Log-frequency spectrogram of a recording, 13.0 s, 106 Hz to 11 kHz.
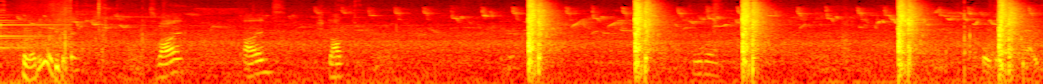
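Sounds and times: rifle shots with echo: 0:06.6 - 0:07.0, 0:07.9 - 0:08.4, 0:09.3 - 0:09.7, 0:12.4 - 0:13.0.

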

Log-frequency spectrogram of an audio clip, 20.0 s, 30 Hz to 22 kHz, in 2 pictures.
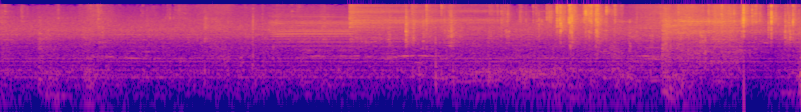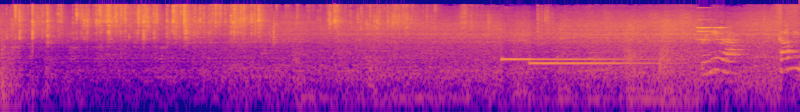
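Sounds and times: electric train rumbling: 0:12.6 - 0:20.0.

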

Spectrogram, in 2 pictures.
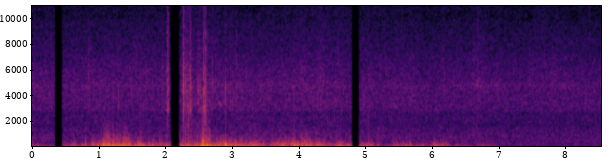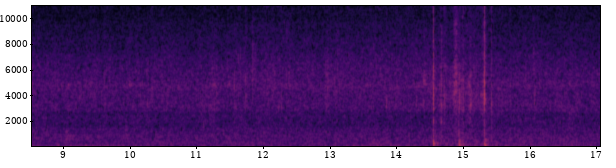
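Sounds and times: rain on wet concrete: 0:06.4 - 0:17.0.

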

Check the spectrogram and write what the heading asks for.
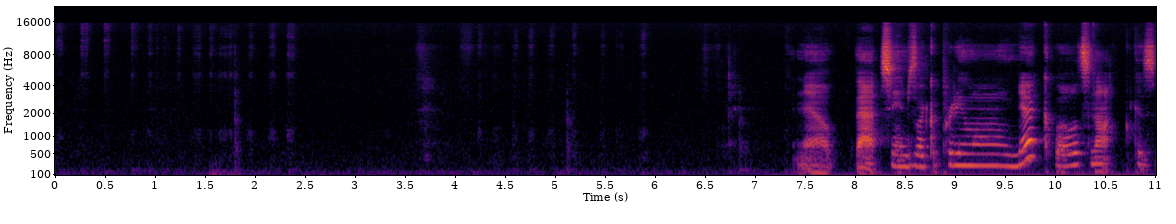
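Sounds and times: pencil scratching on paper: 0:00.0 - 0:02.5, 0:04.0 - 0:06.2.

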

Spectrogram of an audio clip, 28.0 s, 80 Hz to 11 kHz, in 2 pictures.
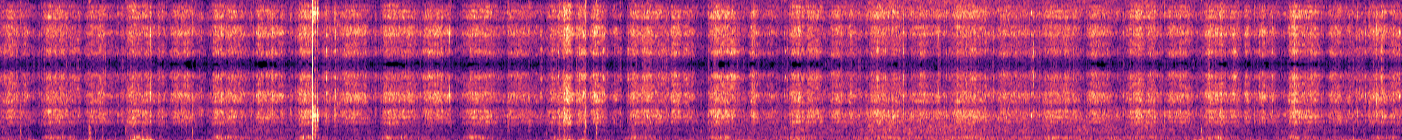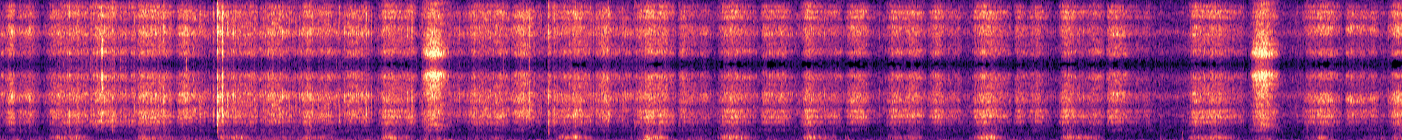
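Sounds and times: bike tyre noise: 0:00.0 - 0:28.0
hard fast breathing: 0:00.0 - 0:28.0.

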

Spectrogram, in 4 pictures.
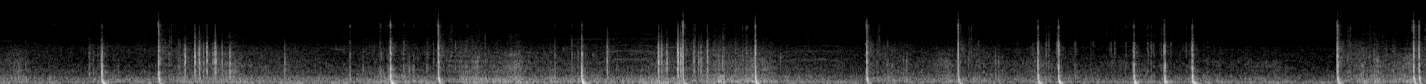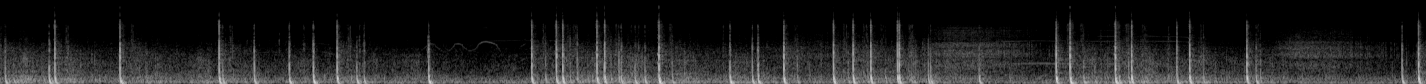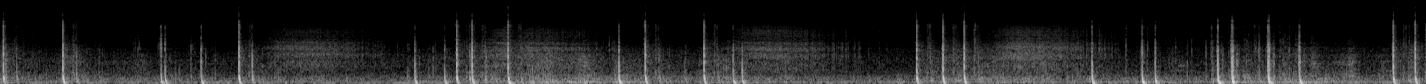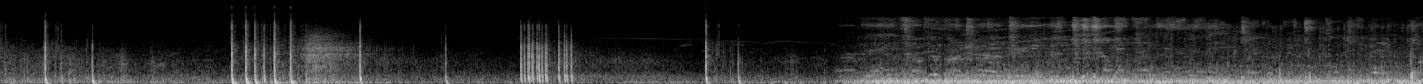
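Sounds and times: fireworks bangs: 0:00.0 - 0:57.0
fireworks hissing: 0:23.2 - 0:25.7, 0:26.9 - 0:28.2, 0:31.1 - 0:32.5, 0:35.8 - 0:37.1, 0:38.3 - 0:39.6.

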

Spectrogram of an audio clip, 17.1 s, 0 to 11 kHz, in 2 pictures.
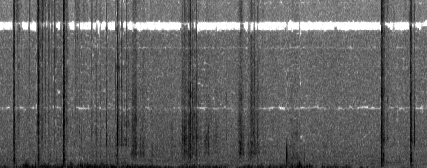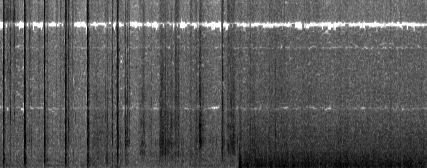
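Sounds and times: hand tool tapping on ice: 0:00.3 - 0:02.6, 0:07.6 - 0:13.3.

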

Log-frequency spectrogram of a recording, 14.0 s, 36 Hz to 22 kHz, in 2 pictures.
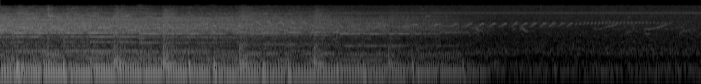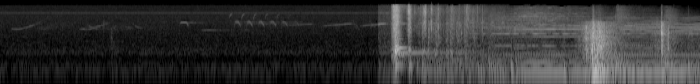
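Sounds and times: songbird calls: 0:04.2 - 0:12.0.

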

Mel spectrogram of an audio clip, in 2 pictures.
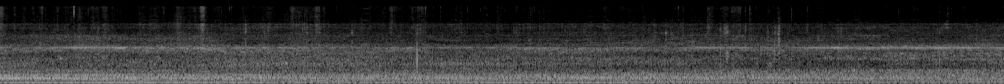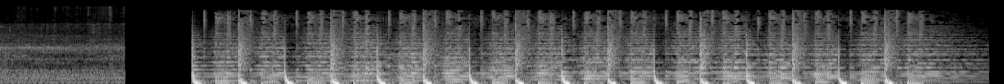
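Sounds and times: generator engine humming: 0:00.0 - 0:11.3, 0:12.0 - 0:19.9
thin high tone: 0:00.0 - 0:11.3.

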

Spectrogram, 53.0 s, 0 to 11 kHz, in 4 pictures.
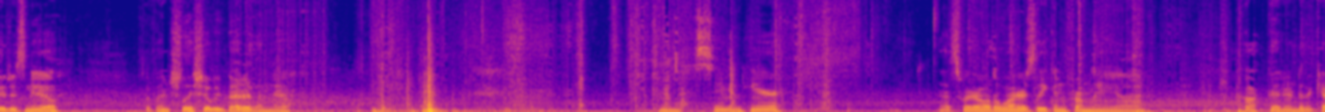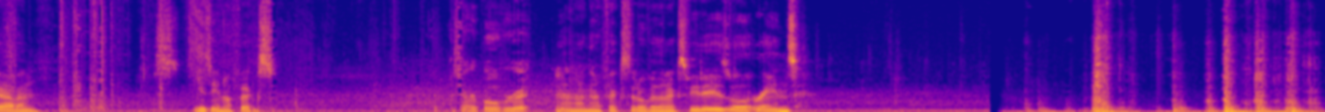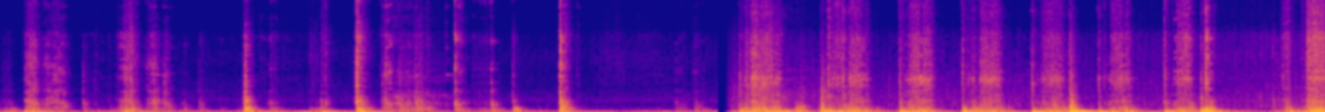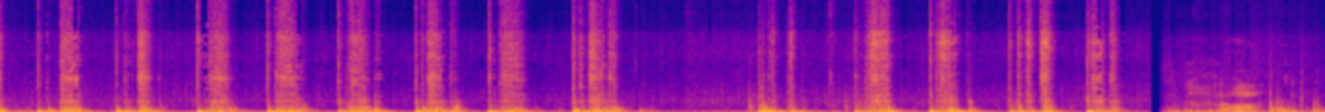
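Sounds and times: hand tool rasping: 0:33.9 - 0:46.2, 0:47.5 - 0:51.2.

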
